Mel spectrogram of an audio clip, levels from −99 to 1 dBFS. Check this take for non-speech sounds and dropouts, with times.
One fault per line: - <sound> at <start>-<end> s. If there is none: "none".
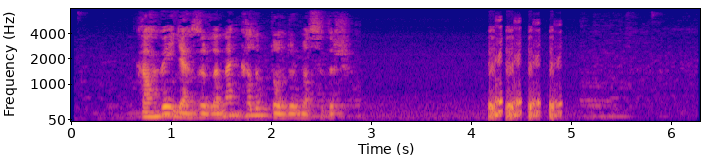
- laugh at 4.2-4.9 s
